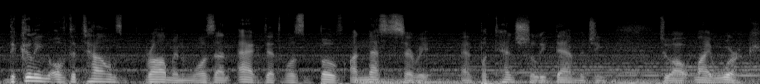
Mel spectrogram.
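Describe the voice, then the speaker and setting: A man's voice: on the low side, moderate pace, over music. A man reading game text aloud and role-playing, often stumbling over his words. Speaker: let's-play roleplay host.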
